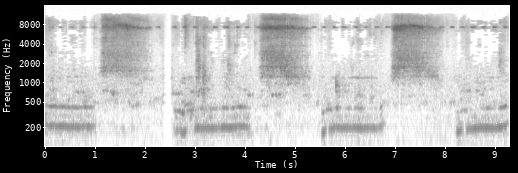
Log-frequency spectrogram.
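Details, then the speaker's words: Expiratory wheeze: breaths with a prolonged expiration carrying a steady musical whistle, from bronchospasm narrowing the bronchi; asthmatic breath sounds. "you saw inspiration then expiration is longer prolonged and with a musical sound like that so why is that when you get bronchospasm the bronchi is going into narrowing and it's like a whistling sound"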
